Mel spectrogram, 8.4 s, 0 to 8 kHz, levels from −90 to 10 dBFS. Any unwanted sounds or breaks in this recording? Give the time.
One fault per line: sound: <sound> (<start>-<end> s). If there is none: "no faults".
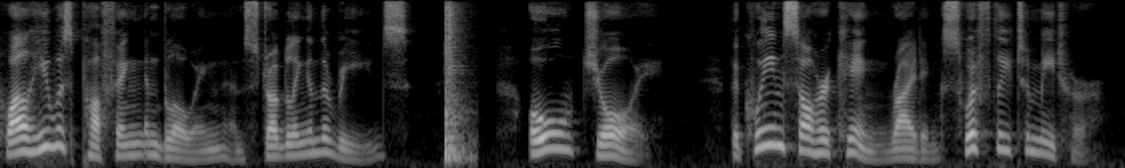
sound: thud (3.3-3.6 s)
